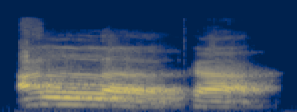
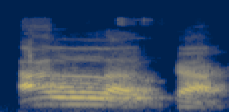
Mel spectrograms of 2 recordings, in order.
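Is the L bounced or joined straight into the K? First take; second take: bounced; bounced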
